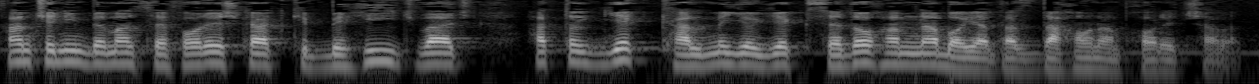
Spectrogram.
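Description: A man narrating a story in a calm, measured reading voice. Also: mid-range voice. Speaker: audiobook narrator. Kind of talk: scripted narration.

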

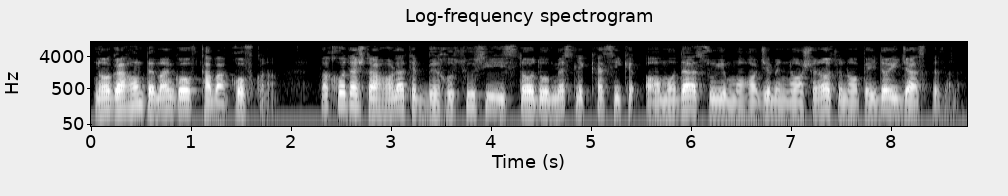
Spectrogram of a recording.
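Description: A man narrates a story for an audiobook, calm and measured. His voice is mellow and warm with a husky edge. His pitch sits in a typical middle range.

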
